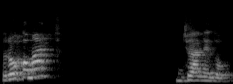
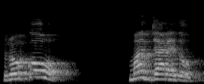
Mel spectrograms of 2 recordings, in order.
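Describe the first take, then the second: First: रोको मत together, rising, then जाने दो low after a long pause. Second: रोको set apart, then मत जाने दो together; pause after रोको. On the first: Teacher moving the comma to change the meaning, pause after मत. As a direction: lift रोको मत, break, drop on जाने दो. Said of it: "if I remove this comma from here and put it here". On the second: Teacher showing students a comma's importance, pause after रोको. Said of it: "Importance of a comma". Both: Shown as a demonstration.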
